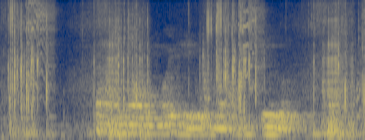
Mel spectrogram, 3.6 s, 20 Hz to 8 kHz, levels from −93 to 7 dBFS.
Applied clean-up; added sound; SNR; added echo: none; Door; 3 dB; reverberation time 0.9 s.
